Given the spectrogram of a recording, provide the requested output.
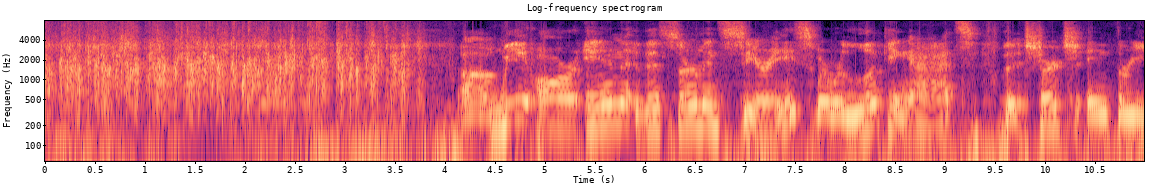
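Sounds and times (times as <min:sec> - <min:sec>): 
audience applause: 0:00.0 - 0:03.9
speech: 0:04.2 - 0:10.9.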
